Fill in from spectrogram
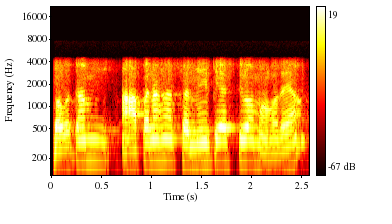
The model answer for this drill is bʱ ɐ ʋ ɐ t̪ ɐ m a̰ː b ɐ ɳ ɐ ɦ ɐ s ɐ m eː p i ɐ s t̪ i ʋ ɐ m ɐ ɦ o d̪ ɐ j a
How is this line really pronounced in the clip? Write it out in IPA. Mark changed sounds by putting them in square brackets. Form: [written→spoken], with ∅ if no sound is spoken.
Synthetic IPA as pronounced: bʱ ɐ ʋ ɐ t̪ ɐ m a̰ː [b→p] ɐ [ɳ→n] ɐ ɦ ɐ s ɐ m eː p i ɐ s t̪ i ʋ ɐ m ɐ ɦ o d̪ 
